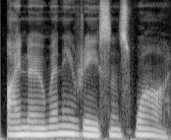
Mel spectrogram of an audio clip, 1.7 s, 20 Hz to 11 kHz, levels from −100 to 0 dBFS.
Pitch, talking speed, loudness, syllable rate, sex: 150 Hz, 175 wpm, -16 LUFS, 4.5 syllables/s, male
